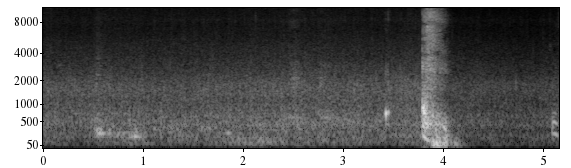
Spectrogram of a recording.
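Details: One loud, explosive sick sneeze after a faint catch of breath, over steady rain and room noise.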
